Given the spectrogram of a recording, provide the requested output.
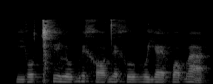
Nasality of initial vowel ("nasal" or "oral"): oral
